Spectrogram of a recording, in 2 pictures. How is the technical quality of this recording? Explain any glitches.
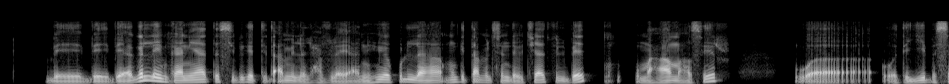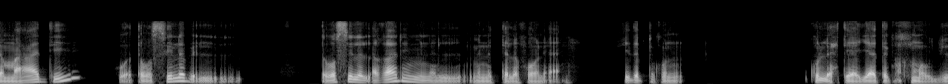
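Technical quality is poor. From start to finish the speech carries 4-bit ADPCM compression damage: a gritty hiss riding every loud syllable, smeared consonant attacks where the coarse step size lags, and no content above about 7.7 kHz, which points to a 64 kbps stream at a 16 kHz sample rate.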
